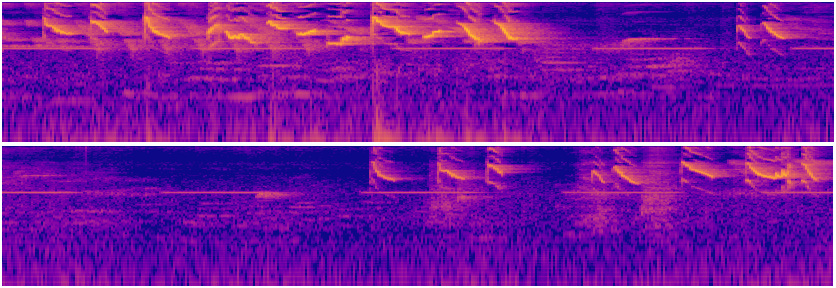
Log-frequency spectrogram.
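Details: A white-eye trembles while singing: a brisk run of bright, high downslurred chirps, a pause with a lone note, then renewed short bursts of high twittering.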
